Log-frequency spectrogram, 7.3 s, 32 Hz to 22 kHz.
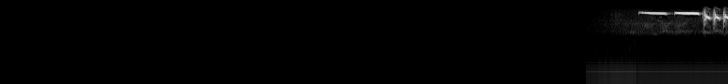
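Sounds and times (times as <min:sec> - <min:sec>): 
Eurasian blue tit call of high whistles and scratchy churring notes: 0:06.4 - 0:07.2.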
